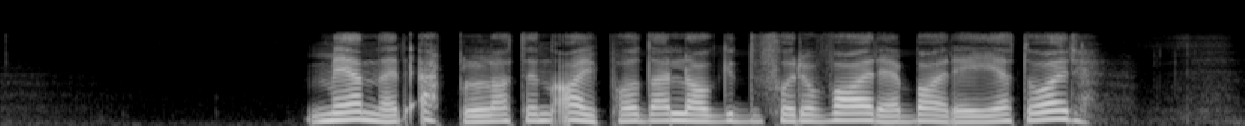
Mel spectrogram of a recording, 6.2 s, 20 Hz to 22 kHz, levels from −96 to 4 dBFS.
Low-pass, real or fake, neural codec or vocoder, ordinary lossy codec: 7.2 kHz; real; none; none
